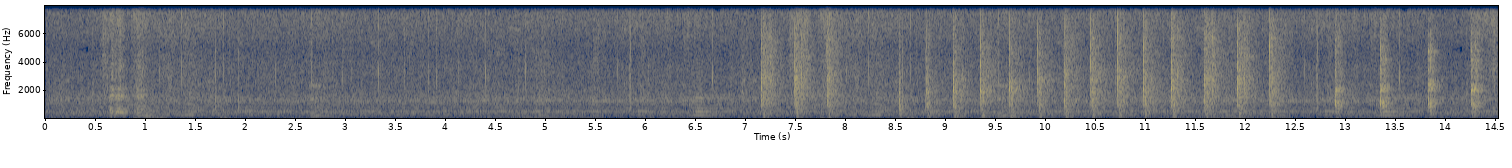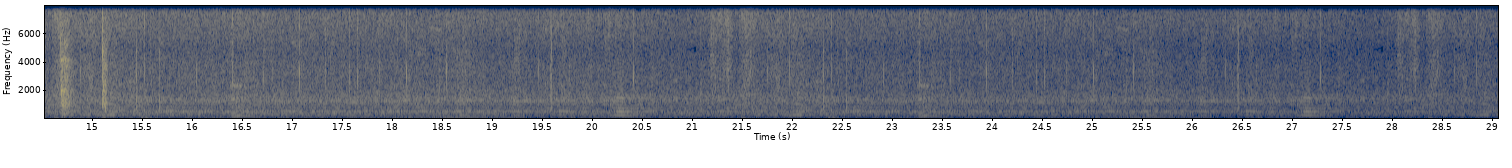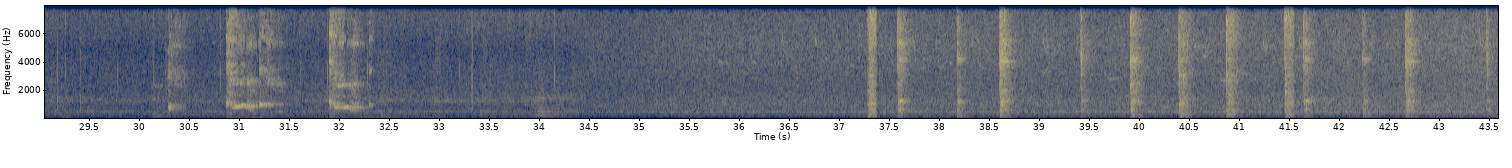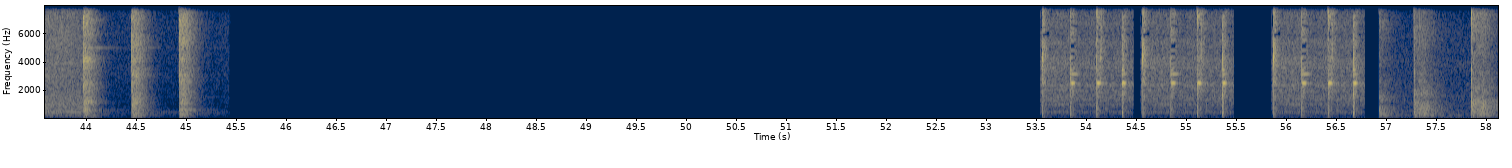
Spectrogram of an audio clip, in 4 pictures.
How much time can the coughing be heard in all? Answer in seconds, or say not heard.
3 s.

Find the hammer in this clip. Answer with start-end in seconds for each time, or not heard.
7.0-15.2, 37.2-38.8, 39.4-45.1, 53.5-58.0.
